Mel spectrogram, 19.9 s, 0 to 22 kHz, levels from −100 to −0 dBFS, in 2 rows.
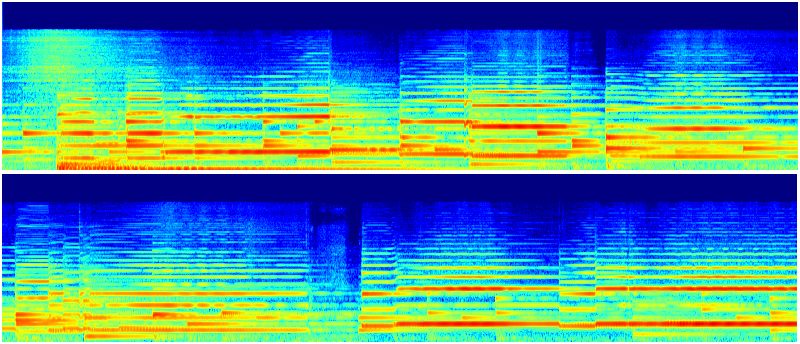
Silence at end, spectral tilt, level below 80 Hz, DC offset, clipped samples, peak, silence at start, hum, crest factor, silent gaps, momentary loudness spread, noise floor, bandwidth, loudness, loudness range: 0 s; -6.5 dB/octave; -30 dBFS; under 0.1%; under 0.1%; 0 dBFS; 0 s; none; 14 dB; none; 12 LU; -41 dBFS; 11 kHz; -16 LUFS; 7 LU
